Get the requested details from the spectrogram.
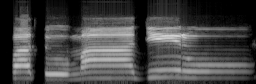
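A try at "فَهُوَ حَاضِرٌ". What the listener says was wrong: Bukan ma itu ha. Fatuhajiru.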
